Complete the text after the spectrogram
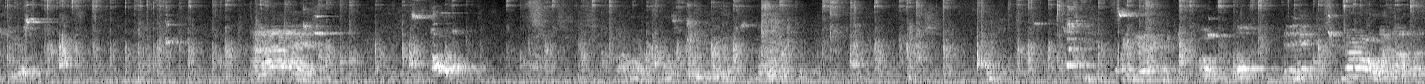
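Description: Table tennis balls click rapidly off paddles and tables in an echoing hall.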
